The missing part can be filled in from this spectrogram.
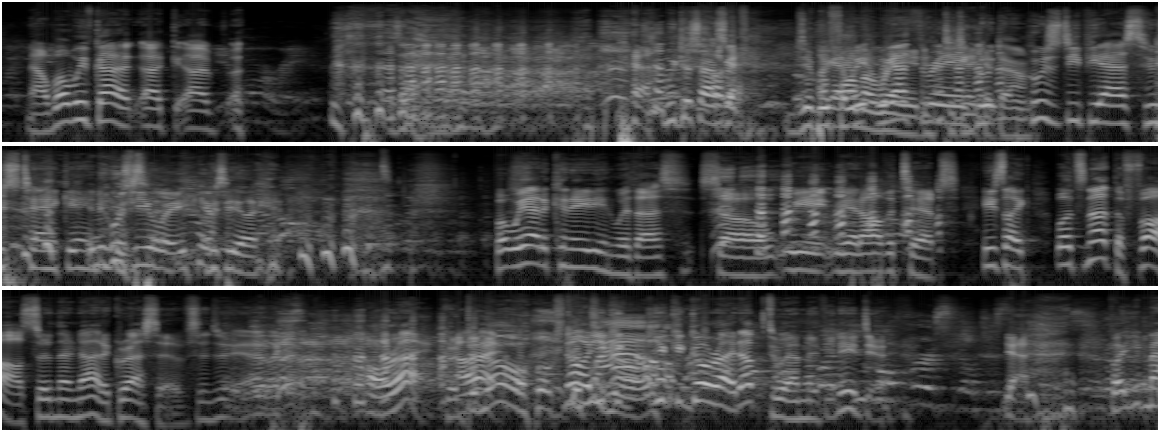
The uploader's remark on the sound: Live from Nerdtacular13…AGAIN!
